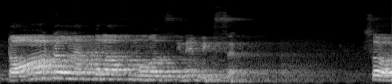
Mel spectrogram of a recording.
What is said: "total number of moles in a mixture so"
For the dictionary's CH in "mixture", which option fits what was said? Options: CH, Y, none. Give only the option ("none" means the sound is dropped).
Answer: none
